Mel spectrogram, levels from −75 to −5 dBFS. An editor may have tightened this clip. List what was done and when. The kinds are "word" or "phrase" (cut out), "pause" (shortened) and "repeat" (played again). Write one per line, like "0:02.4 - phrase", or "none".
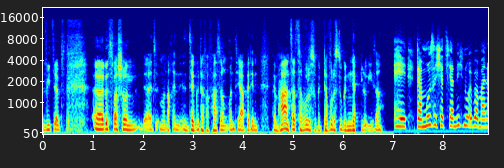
none

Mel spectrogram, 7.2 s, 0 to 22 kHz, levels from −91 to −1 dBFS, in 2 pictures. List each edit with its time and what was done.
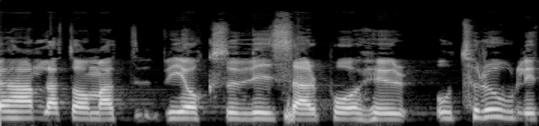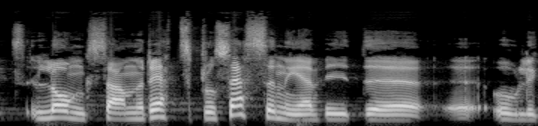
none

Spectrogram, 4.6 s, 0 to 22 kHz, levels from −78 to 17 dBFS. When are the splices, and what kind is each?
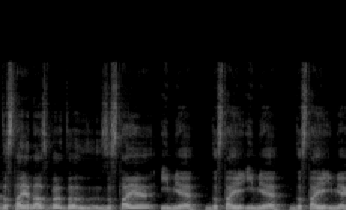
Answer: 0:03.2 - repeat

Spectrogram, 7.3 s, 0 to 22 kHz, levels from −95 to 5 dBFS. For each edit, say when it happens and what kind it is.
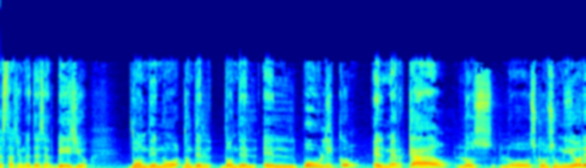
none

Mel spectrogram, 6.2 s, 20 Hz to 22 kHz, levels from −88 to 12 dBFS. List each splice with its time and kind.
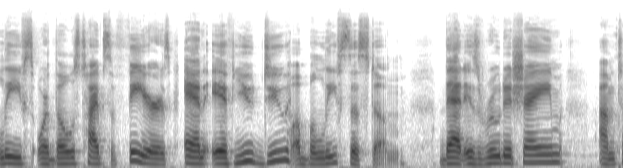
0:01.8 - pause
0:02.9 - word
0:05.1 - phrase

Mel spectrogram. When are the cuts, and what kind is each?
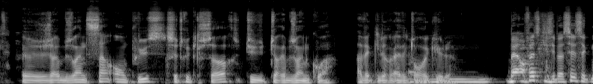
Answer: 0:01.7 - word
0:02.0 - phrase
0:03.5 - pause
0:04.1 - word

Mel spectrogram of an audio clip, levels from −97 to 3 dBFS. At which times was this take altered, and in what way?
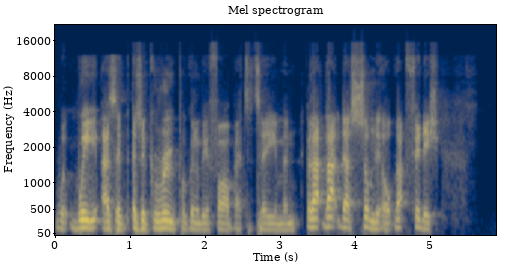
0:03.3 - pause

